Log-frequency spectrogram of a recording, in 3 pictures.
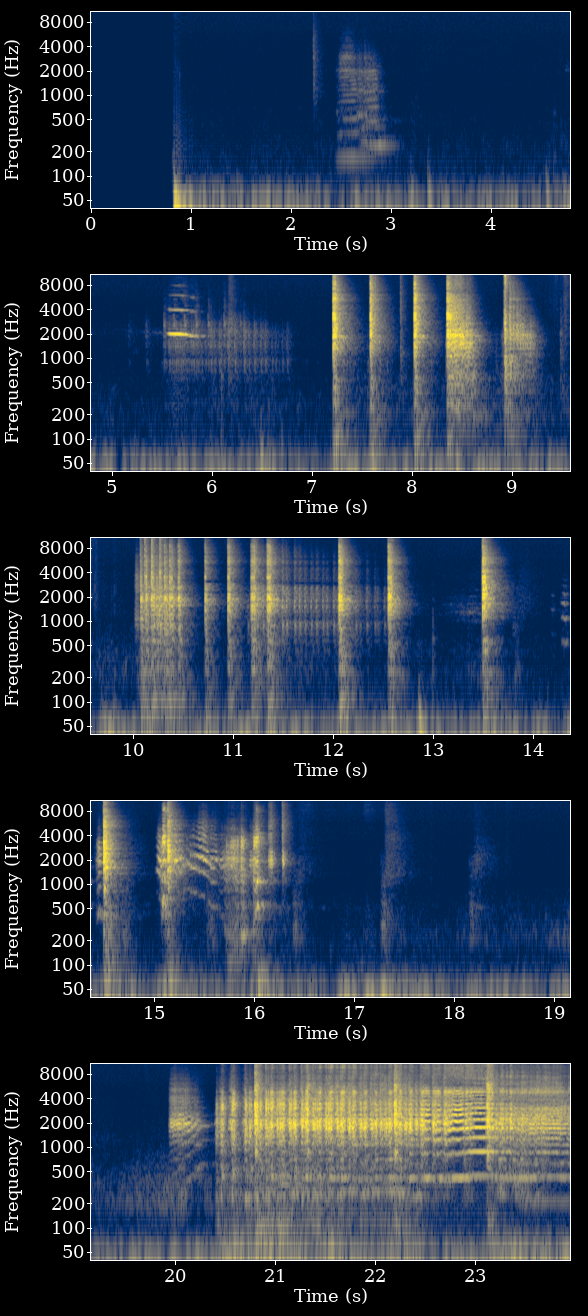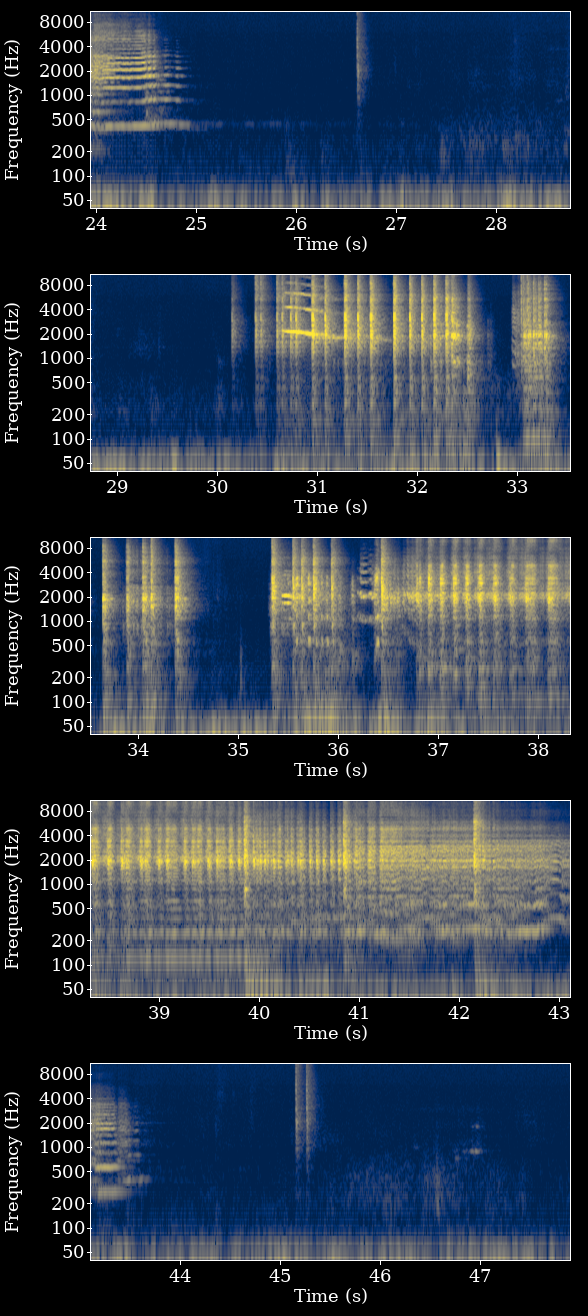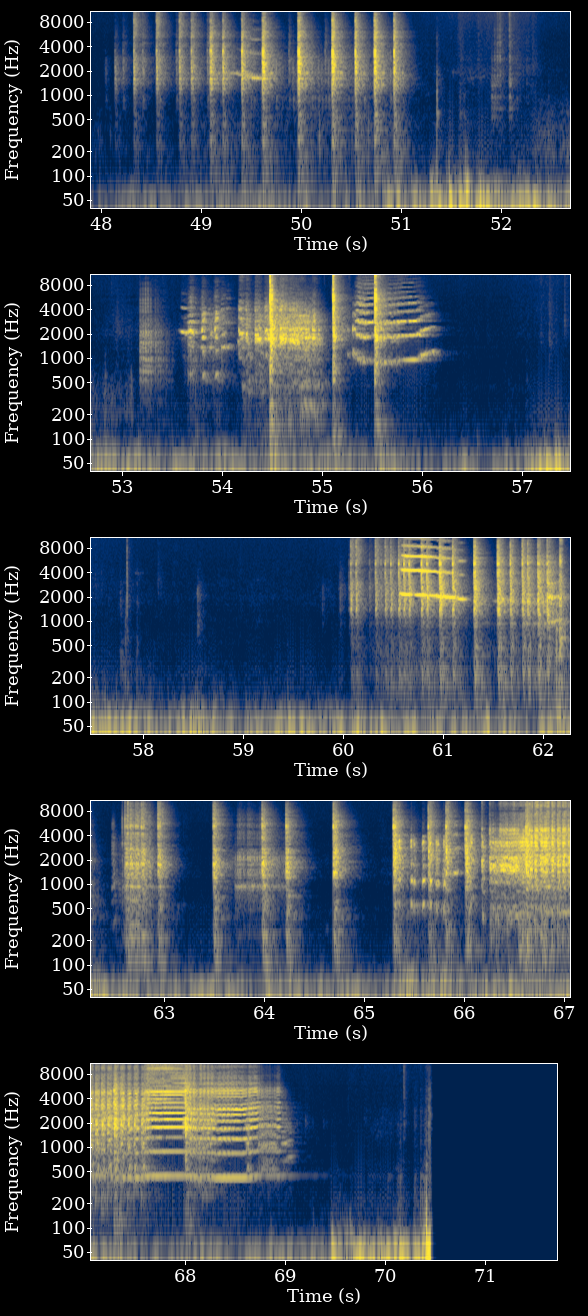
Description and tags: Squeaking Door
cacophonous, close, door, squeaky, cellar, wooden, squeeky, discordant, squeak, opening, Squeaking, open, gate, wood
